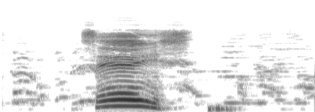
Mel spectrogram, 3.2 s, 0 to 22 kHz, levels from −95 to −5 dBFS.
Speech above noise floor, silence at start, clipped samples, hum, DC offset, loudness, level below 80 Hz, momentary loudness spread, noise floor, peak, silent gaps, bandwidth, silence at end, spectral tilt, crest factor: 32 dB; 0.15 s; under 0.1%; none; under 0.1%; -29 LUFS; -78 dBFS; 27 LU; -60 dBFS; -14 dBFS; none; 7.6 kHz; 0.95 s; -3 dB/octave; 18 dB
